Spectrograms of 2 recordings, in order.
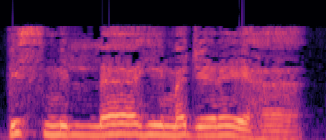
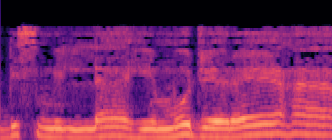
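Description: First: The last word begins with ma. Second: The last word begins with mu.

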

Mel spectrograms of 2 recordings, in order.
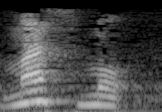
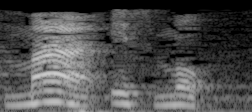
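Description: First: 'Ma' runs straight into 'smuk' without a stop. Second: A glottal stop separates 'ma' from 'ismuk'. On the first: The speaker calls it right. "Langsung dibaca wasol" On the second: The speaker calls it wrong. "tidak dibaca ma ismuk"

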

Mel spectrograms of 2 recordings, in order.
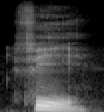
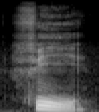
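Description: Both takes have the same delivery.

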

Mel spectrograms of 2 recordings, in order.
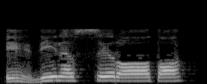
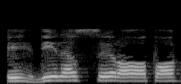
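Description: No difference in how they are said.

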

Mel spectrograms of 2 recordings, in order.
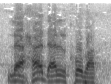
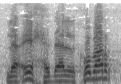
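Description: First: The glottal stop in the first word is dropped. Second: The glottal stop in the first word is pronounced. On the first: "بالتخفيف" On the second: "بالهمزة"

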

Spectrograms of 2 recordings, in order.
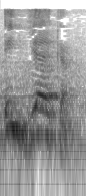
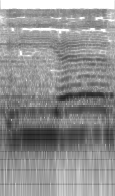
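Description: First: The y sound is cut off with a stop. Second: The y sound flows smoothly and rises upward. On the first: The speaker calls it wrong. "بعمل فيها نبر يعملها زي إياك يقطع صوت الحرف" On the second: The speaker calls it right. "بيقرأه بسلاسة اياك ويفاتح لفوق صوت فوق يتصاعد لأعلى"

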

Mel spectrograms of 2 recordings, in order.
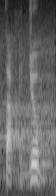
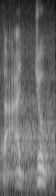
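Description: First: The middle consonant is a k sound. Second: The middle consonant is the Arabic ain sound. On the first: This is the Indonesian adaptation without ain. "karena Indonesia tidak mengenal konsonan ain, maka pakai kaf" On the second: This is the original Arabic form. "itu dari ta'ajub"

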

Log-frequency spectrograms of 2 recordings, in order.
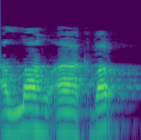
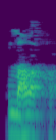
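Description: First: The opening hamza of the second word is lengthened. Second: No sound in the phrase is lengthened. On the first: It asks whether God is greatest or not. The speaker calls it wrong. "لو مد همزة أكبر" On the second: It is a statement that God is greatest. The speaker calls it right. "بأن يقول الله أكبر"

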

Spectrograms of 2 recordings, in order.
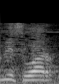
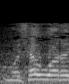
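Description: First: Short i first, then a single w sound. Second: Short u first, then a doubled w sound. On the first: This is the form for everyone else. "بالميم المكسورة والسين الساكنة والواو المفتوحة" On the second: This is the form for only two narrators. "الميم مضمومة والسين مفتوحة والواو مشددة"

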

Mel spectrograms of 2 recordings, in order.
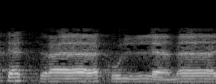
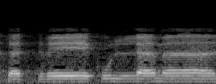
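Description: First: The final vowel sits halfway between a and e. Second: The final vowel is bent fully toward an e. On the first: "التقليل" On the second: "الإمالة قولا واحدا"

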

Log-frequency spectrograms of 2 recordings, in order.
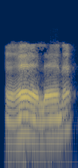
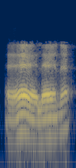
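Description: No difference in how they are said.

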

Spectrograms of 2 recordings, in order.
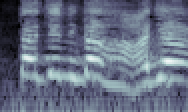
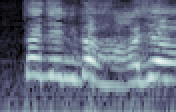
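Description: No difference in how they are said.

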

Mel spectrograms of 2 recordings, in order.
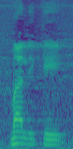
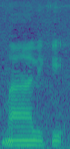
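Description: First: The vowel after the m is short. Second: The vowel after the m is long. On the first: This follows another accepted reading tradition. "dibaca pendek" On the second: This follows the reading tradition used in the lesson. "mimnya panjang"

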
